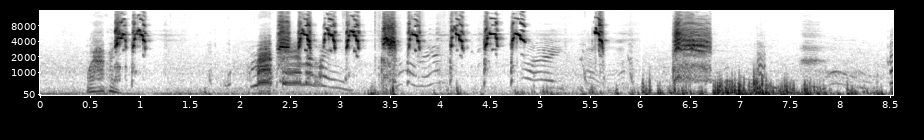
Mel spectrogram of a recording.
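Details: Captive pet Galah from Australia screeching when happy and excited, rolling and hanging upside down; bursts of loud, grating squawks repeated roughly once a second with uneven spacing, followed by softer rustling noise and a person talking.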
